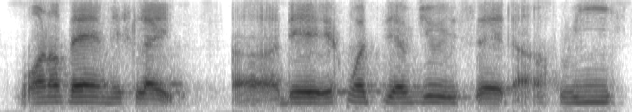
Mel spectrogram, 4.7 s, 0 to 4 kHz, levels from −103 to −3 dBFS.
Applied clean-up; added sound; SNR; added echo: neural separator model SepFormer DNS4.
